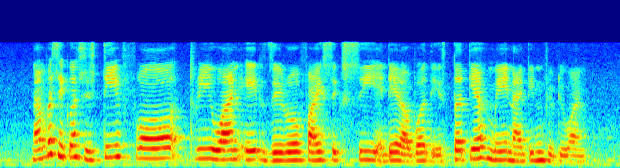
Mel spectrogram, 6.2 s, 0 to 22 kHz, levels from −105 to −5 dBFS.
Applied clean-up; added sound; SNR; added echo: none; none; none; none.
